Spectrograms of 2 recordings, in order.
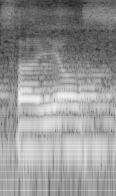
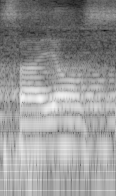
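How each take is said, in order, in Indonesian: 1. Vokalnya ditarik ke belakang, rahang membulat. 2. Vokalnya ditarik ke belakang, rahang membulat.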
